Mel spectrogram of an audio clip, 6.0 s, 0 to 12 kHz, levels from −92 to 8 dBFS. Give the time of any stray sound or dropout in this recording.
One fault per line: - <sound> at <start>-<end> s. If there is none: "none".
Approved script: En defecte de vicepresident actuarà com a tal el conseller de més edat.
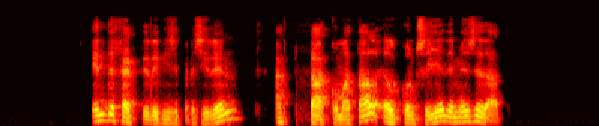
- dropout at 3.0-3.1 s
